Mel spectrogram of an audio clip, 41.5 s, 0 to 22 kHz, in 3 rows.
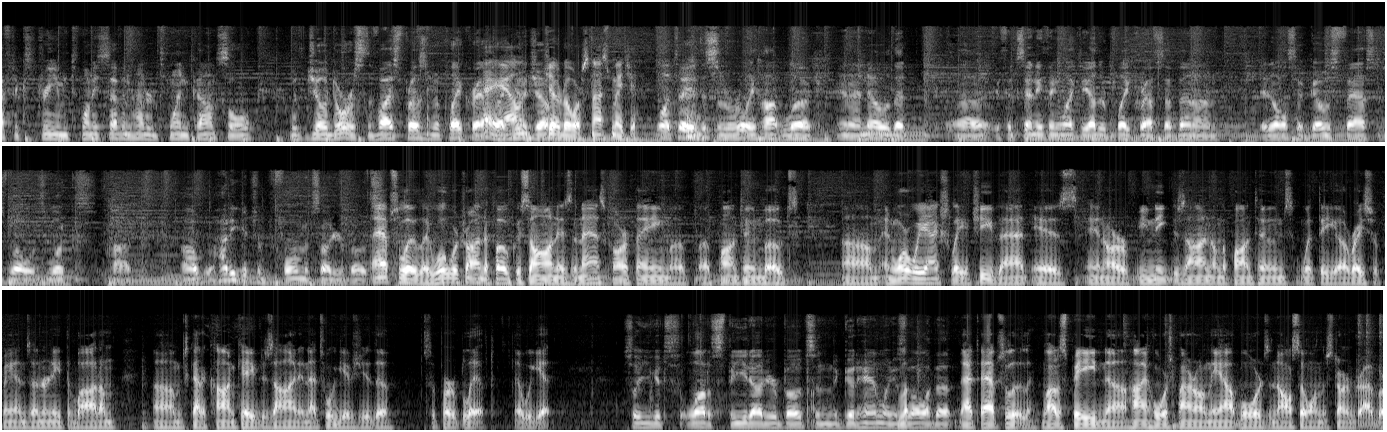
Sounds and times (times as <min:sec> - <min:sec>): Music: 0:00.0 - 0:31.4, 0:33.9 - 0:41.4
Speech: 0:00.0 - 0:33.2, 0:33.9 - 0:41.4.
